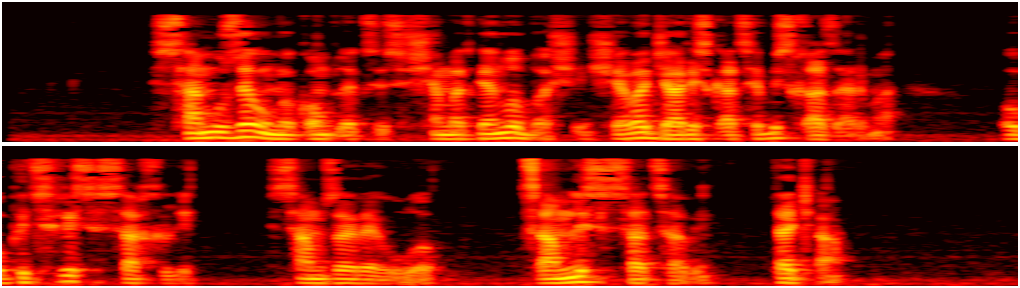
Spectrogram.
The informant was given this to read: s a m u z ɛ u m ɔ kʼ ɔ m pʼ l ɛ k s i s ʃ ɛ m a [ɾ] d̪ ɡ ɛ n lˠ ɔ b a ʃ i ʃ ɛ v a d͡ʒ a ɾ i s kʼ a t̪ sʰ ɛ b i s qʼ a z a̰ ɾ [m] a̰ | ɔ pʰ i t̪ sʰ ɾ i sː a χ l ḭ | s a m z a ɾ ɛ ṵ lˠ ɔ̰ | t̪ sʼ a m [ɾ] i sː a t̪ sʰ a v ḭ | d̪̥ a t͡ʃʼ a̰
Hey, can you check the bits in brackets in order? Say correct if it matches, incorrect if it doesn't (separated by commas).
incorrect, correct, incorrect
